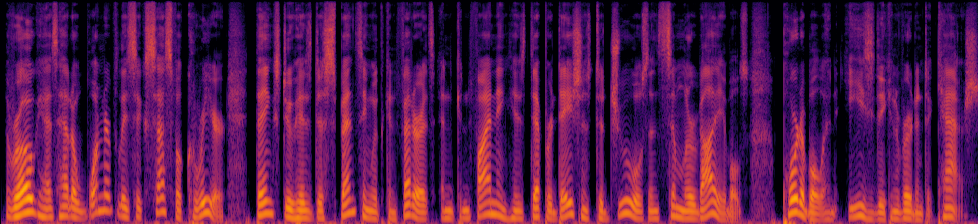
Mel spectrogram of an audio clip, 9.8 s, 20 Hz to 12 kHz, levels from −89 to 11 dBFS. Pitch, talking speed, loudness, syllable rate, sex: 130 Hz, 185 wpm, -20 LUFS, 6.5 syllables/s, male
